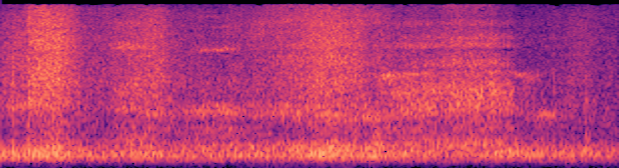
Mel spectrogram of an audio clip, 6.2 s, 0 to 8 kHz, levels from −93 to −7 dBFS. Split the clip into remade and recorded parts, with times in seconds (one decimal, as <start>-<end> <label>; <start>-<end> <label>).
0.0-2.3 recorded; 2.3-3.5 remade; 3.5-6.2 recorded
